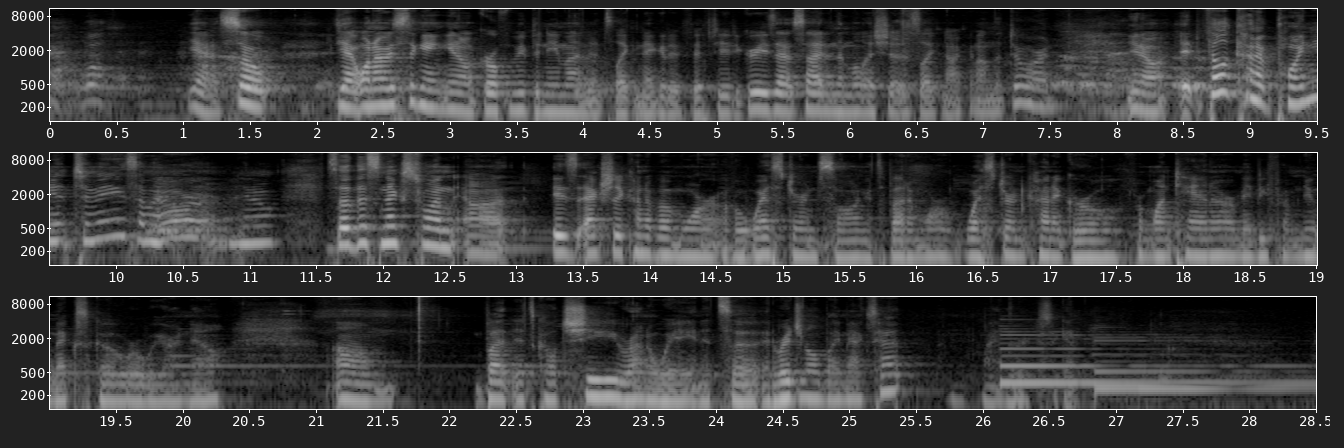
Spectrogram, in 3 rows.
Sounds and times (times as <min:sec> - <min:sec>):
Speech: 0:00.2 - 0:20.3, 0:21.1 - 0:21.6, 0:22.2 - 0:26.8
Music: 0:11.6 - 0:14.6, 0:18.6 - 0:22.6, 0:26.0 - 0:28.5.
